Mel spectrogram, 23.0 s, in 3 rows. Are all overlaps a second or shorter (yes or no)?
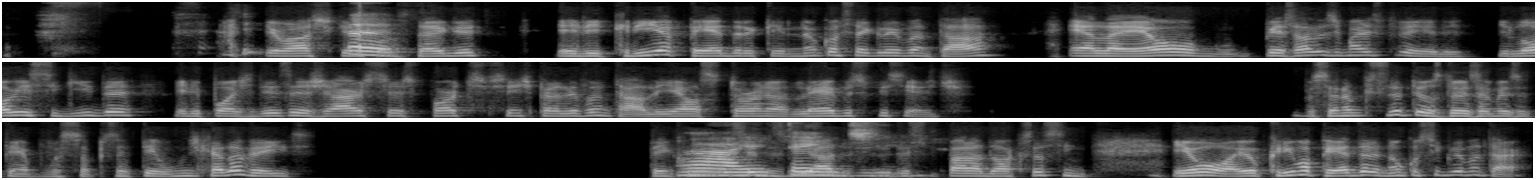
no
